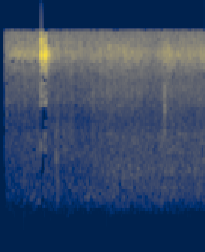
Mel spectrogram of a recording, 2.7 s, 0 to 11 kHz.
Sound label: kinglet ruby crowned annoyance call, Ruby-crowned Kinglet; Sandy Hook, trail near Boy / Scout Camp, 4/25/03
